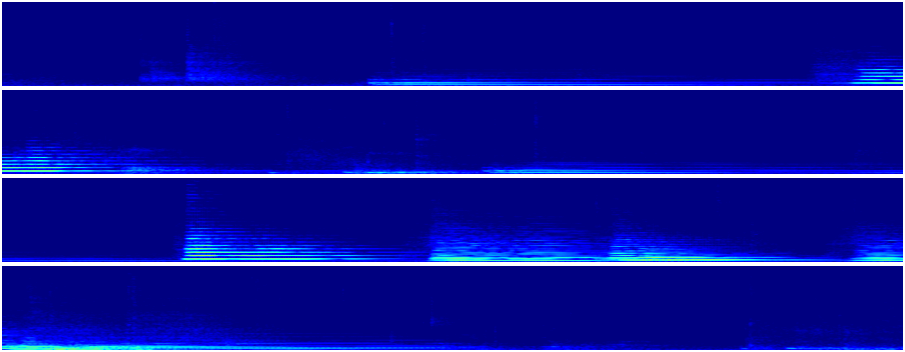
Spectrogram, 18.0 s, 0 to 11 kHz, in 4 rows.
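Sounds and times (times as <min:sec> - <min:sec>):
piano chords: 0:01.6 - 0:16.0
tenor saxophone: 0:01.9 - 0:15.9.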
